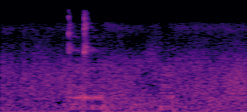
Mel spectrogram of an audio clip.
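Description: Near silence: room tone, with two faint quick clicks close together a little under a second in, from a computer mouse button being pressed.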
